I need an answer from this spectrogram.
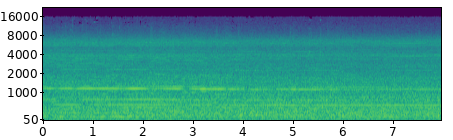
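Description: Keihan 8000 series electric train giving off a steady hum with a few faint held whining tones that stay at one pitch.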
